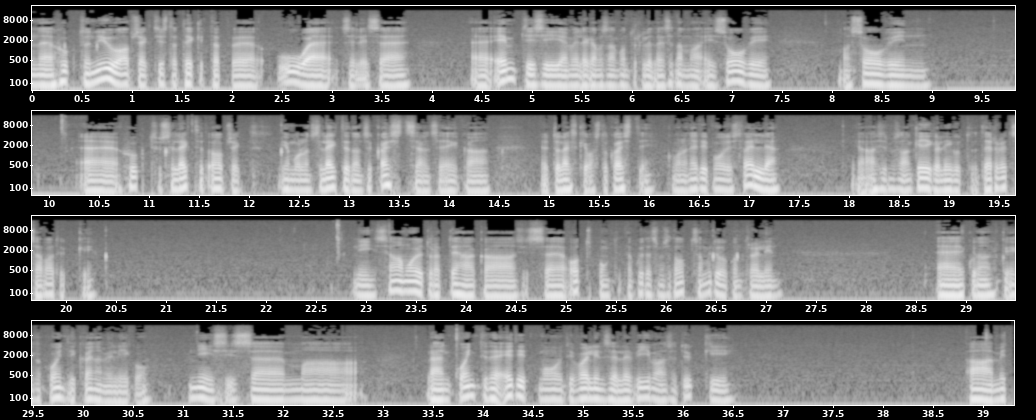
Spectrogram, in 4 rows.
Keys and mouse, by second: 2.6 Tab, 3.5 g, 6.5 ctrl+z, 7.0 ctrl+z, 8.0 Tab, 9.6 ctrl+h, 15.8 Tab, 18.0 g, 19.8-21.6 drag, 20.5 g, 22.9-24.0 middle drag, 24.8 middle click, 25.7 click, 29.0 g, 30.4 middle click, 33.8 Tab, 39.1 Tab.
